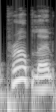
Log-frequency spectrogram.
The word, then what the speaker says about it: problem: و تلفظ problem رو دقت بفرمایید دوستان، problem نیست. Problem بین P و R صدایی وجود نداره، ما هم صدایی نباید اضافه بکنیم.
